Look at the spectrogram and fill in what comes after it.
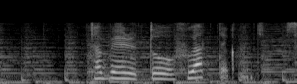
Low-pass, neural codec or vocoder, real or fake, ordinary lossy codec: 7.2 kHz; none; real; none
